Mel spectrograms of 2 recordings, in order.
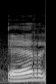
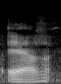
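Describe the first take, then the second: First: The R is made with the tongue tip. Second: The R is made in the throat. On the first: "به صورت ر یا غ تلفظ میکنن" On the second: "به صورت ر یا غ تلفظ میکنن"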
